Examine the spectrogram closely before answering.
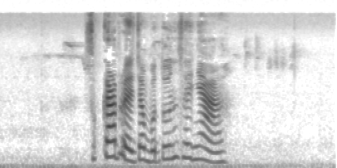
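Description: A young child calls out close by in a high, sing-song voice.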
